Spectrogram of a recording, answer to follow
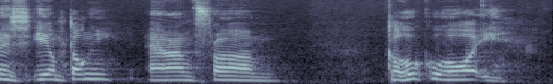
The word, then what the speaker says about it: Iam Tongi: Tongi. You pronounce the T's like a D in the Tongan culture.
